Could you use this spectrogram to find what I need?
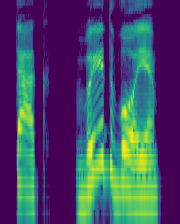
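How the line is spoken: Commanding shout. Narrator (Russian): крикнула тетя Элизабет командирским тоном

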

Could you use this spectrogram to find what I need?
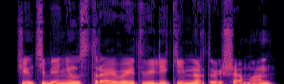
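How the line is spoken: Snorting. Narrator (Russian): хмыкнул Арон

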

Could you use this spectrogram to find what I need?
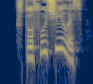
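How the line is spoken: Shouting. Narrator (Russian): кричал Алексей

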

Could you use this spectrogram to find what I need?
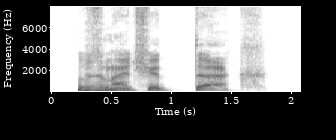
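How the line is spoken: Growling. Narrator (Russian): прорычал он

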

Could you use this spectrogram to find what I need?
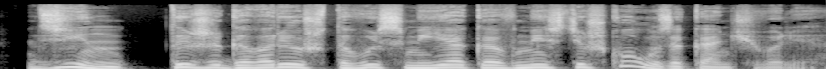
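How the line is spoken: Plain. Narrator (Russian): спросил я

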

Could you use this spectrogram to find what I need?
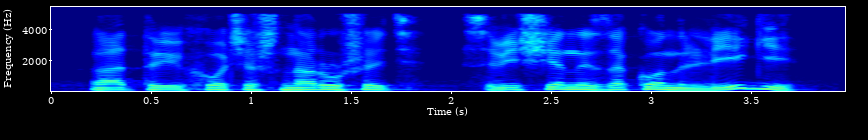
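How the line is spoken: Growl. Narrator (Russian): прорычал помнящий

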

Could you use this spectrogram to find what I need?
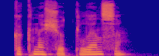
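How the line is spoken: Near-whispered question. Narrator (Russian): Очень тихо, почти шепотом спросил Эш

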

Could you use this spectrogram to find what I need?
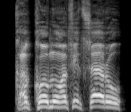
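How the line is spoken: Yelling. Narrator (Russian): вопил Митя

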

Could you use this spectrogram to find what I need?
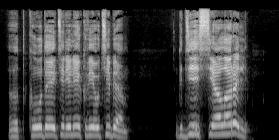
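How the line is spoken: Hoarse rasp. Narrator (Russian): Делиаль прохрипел

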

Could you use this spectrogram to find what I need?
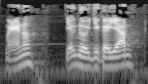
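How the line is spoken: Shouting. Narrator (Vietnamese): thằng Sinh hét lên

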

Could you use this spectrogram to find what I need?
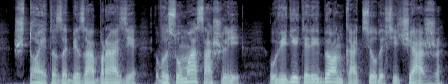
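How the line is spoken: Angry hissing. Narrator (Russian): злобно зашипела на маму

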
